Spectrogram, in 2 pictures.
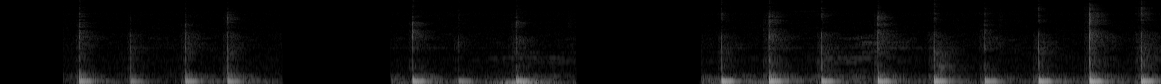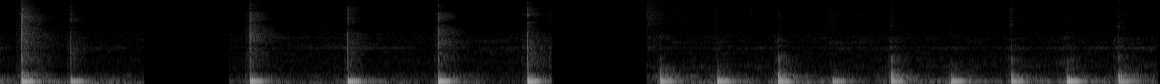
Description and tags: dh footsteps collection
Tapped my finger against my desk (it's wood) to make this sound.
